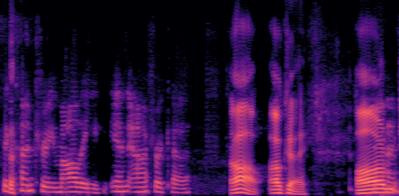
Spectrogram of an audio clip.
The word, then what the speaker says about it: Mali: how do you say is it arm Molly GPU m a l i Molly yeah we'll go with that Molly yeah or arm like Molly like the drug Molly or no like the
